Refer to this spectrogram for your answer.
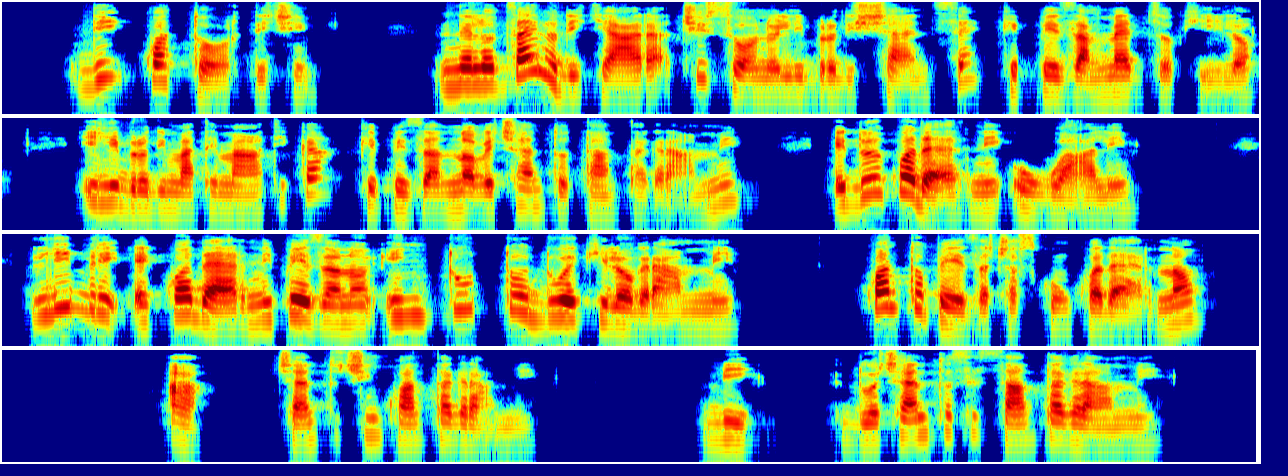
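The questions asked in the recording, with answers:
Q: Quanto pesa ciascun quaderno?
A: B: 260 grammi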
